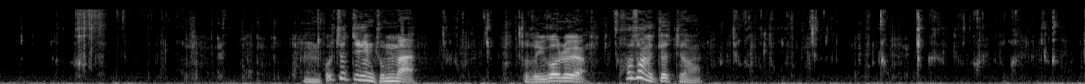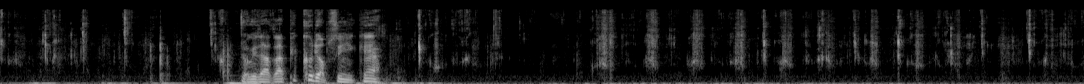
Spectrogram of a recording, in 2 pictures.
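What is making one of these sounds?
A young man chews and slurps food close to a microphone.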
